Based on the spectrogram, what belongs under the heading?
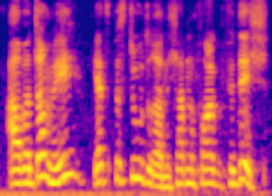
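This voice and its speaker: Lively woman asking a question. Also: medium pitch, brisk. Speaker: former guest sending a question. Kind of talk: friendly recorded video question.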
